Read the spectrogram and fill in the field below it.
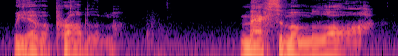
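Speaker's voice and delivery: deep, very low, soft, slow rumbling bass. Narrator voicing Bao, who acknowledges you with a nod, rumbling bass voice. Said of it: "His rumbling bass voice".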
